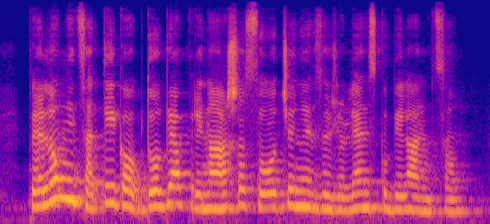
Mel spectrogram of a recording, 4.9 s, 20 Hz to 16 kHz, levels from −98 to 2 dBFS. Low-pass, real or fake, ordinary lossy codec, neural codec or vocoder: 14.4 kHz; fake; Opus, 64 kbps; codec, 44.1 kHz, 2.6 kbps, SNAC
